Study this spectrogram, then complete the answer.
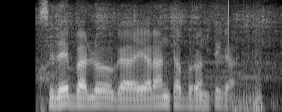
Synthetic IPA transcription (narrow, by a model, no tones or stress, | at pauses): sɪd̪ɛbɐlːɔɔɡajɐɾant̪ɐbʊɾɔnt̪ɪɡa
